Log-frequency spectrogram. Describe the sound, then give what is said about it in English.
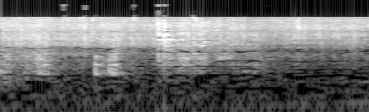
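Steady, hissing sizzle of food frying in a pan, broken by a few scraping strokes as it is stirred. The crackle stays fairly loud and even throughout, with no voices. “Do you want me to stir it while you add in the seasoning?”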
